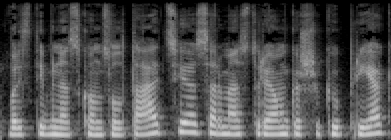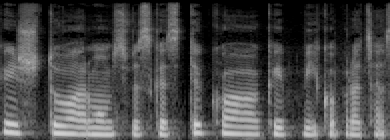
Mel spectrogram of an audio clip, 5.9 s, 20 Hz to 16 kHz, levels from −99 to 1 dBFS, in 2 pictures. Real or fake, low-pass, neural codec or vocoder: real; 14.4 kHz; none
